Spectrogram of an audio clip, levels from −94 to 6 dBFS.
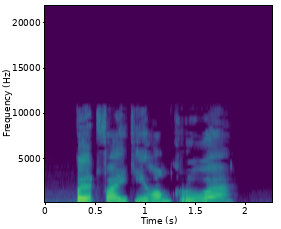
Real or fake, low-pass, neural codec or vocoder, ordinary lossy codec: real; 10.8 kHz; none; MP3, 64 kbps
